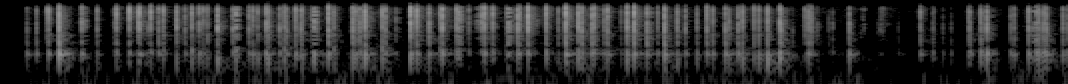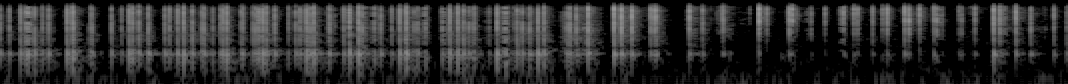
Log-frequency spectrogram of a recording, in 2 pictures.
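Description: An Attack on Titan paperback manga volume is held upright while long nails tap and scratch its glossy paper cover. A quiet, dense stream of crisp clicks and dry scratches runs throughout, bright and rattly with almost no low end. It pauses briefly midway before continuing.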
